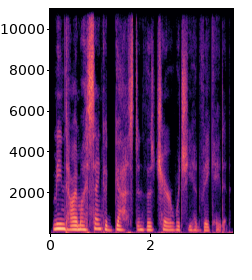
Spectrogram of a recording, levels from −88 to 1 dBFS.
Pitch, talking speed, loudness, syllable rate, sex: 185 Hz, 180 wpm, -20 LUFS, 4.8 syllables/s, female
